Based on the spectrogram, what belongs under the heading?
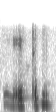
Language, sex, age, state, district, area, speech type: Sindhi, female, 60+, Gujarat, Surat, urban, conversation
